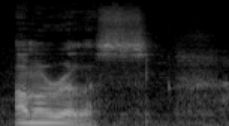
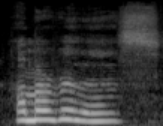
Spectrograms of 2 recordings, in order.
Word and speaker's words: Amarillis: Osmodius Amarillis. Amarillis. I mispronounced it the first time.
